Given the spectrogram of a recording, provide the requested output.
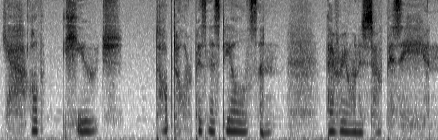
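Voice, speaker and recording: A woman playing a flustered, lovestruck office assistant in a soft-spoken ASMR role play, breathy and halting, with a dramatic, confiding manner. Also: mid-range voice, flat delivery. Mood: burnt out, confiding. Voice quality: breathy, whispery. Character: flustered, lovestruck female office assistant confessing to married boss.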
